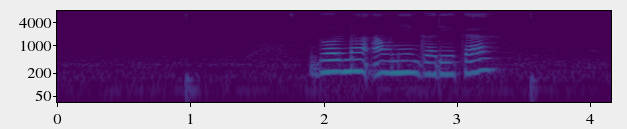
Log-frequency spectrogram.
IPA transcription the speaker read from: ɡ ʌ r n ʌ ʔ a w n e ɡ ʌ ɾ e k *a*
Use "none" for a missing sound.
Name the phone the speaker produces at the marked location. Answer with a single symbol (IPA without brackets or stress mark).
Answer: a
